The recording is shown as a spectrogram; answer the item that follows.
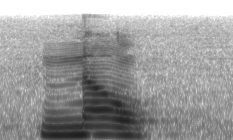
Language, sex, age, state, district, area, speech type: Urdu, male, 18-30, Maharashtra, Nashik, urban, read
